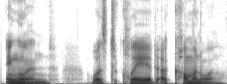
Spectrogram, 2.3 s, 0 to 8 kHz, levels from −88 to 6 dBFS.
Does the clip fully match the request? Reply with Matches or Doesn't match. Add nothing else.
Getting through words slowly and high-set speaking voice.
Doesn't match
